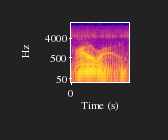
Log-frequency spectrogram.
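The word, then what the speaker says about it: jai alai: So it's pronounced highlight. Yeah. Highlight. Spelled with a J.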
